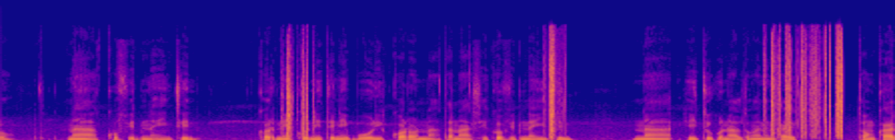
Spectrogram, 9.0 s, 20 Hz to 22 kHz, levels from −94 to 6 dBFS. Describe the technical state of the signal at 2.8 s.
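Cable scratch noise runs from 2.80 to 3.13 s: dense, uneven bursts of scratchy rustling sit over the speech, about 5 dB above it. The likely cause is a worn cable or connector being moved, its contact resistance fluctuating rapidly.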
